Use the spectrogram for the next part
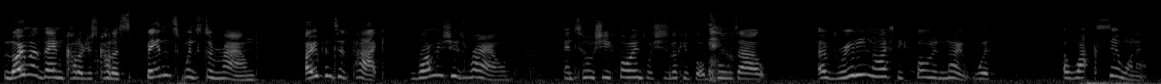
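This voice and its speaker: High-voiced woman running a tabletop game. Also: animated, a bit bright, a little hiss or hum. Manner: quick, descriptive narration with restarts. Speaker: game master.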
